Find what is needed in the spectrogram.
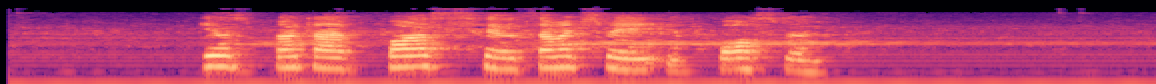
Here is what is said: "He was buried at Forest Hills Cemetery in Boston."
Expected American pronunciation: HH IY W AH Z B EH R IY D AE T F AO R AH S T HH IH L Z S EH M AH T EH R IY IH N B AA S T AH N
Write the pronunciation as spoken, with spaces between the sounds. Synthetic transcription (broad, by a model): HH IY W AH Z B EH IY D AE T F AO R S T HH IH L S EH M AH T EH R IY IH N B AA S T AH N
